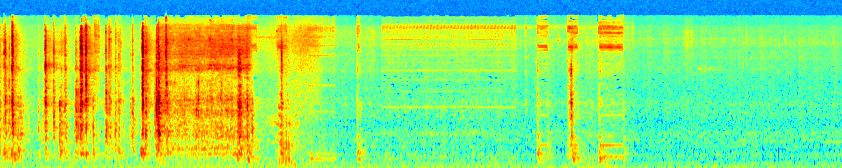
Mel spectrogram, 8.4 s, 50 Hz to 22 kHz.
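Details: Epson L395 printer powered on after lubricating the carriage rail, carriage had been slipping: burst of quick mechanical clicks and carriage whirs, then quiet head-cleaning strokes; starts up and cycles normally.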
